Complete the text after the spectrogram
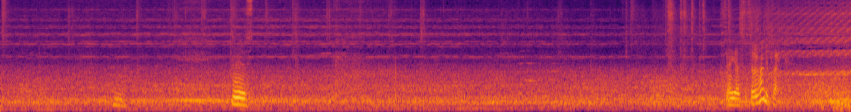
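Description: A diesel train idles with a steady low rumble nearby.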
